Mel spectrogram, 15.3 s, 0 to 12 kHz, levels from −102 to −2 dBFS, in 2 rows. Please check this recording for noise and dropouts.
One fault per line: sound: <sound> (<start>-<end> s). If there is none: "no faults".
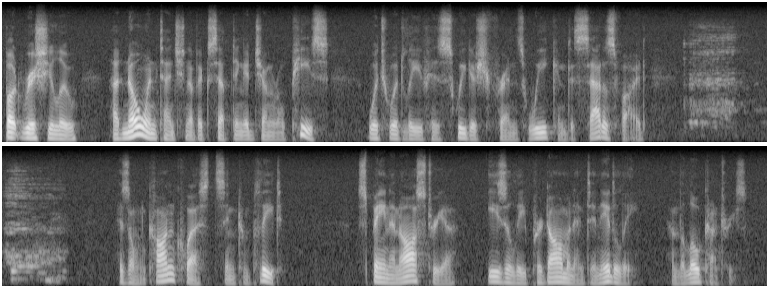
sound: sigh (6.8-8.3 s)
